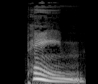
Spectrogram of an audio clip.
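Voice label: "pain", spoken word, spelling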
